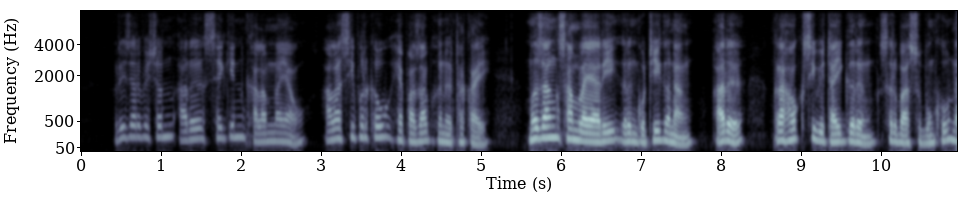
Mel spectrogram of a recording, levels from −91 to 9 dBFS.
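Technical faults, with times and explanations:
0.28–5.93 s, automatic gain rising: speech and background swell together by about 20 dB over five seconds, a slow climb rather than a sudden level step.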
